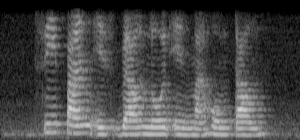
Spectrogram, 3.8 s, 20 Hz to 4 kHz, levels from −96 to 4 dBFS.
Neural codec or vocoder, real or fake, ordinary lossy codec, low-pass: vocoder, 44.1 kHz, 128 mel bands every 512 samples, BigVGAN v2; fake; none; 3.6 kHz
